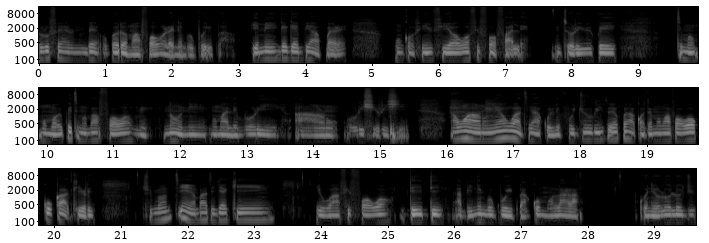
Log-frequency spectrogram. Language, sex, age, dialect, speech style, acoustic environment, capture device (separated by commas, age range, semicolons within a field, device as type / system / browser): Yoruba, male, 35-44, Nigeria - Lagos Yoruba, relaxed; focused, silence, desktop / Windows / Chrome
